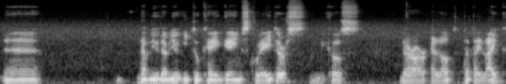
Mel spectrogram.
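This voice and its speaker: A tired man who is not a native English speaker, giving a casual unscripted rant in a halting, rambling way that repeats words. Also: fairly low pitch, steady tone. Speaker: gaming video creator.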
